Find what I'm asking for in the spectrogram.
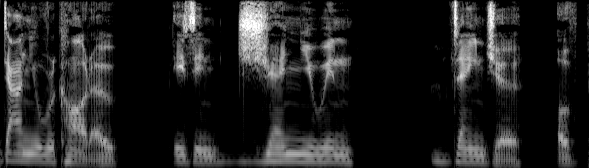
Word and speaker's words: Ricciardo: That pronouncing my Ricciardo's name wrong is not funny.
